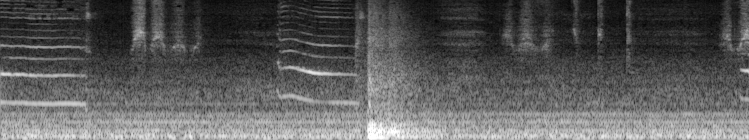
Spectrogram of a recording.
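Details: Very hungry stray kitten on the street giving short falling meows, two clear cries in the first half and a third starting at the end, with a loud thump in between and constant low rumbling background.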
